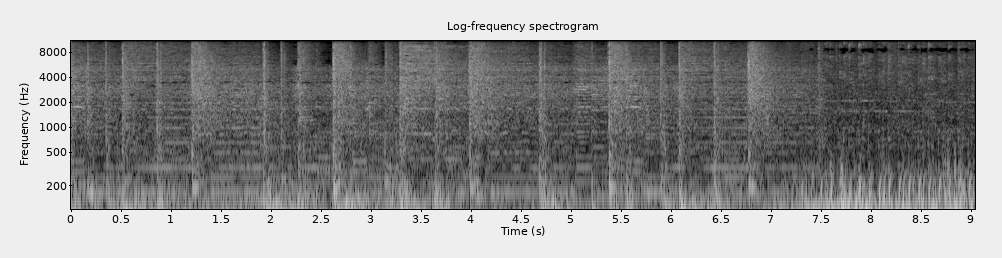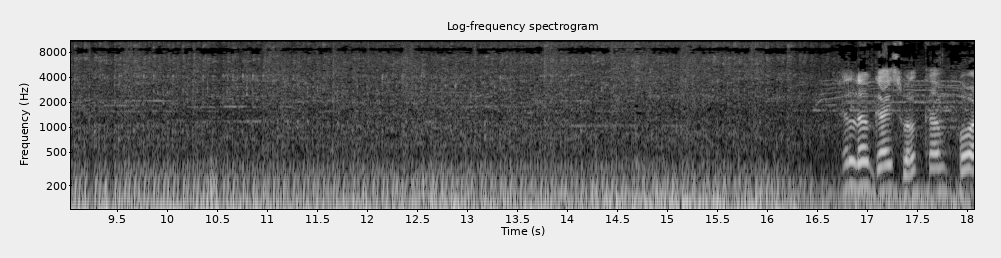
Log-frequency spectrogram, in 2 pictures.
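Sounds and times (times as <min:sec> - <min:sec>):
motorcycle engine running: 0:00.0 - 0:18.0
rock music: 0:00.0 - 0:18.0.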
